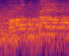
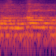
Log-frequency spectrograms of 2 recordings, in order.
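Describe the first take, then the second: Both takes have the same delivery.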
